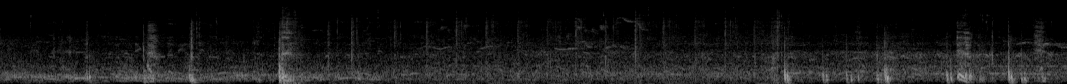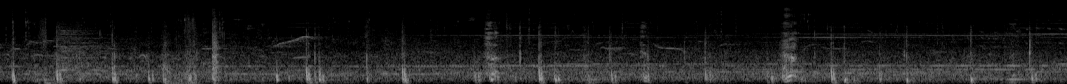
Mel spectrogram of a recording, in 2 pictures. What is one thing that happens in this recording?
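Hands and feet grip and scrape on stone as a figure climbs.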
